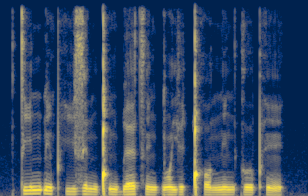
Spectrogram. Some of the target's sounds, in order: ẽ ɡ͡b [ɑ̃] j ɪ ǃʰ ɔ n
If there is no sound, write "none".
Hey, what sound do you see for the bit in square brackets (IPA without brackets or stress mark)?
ɔ̃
